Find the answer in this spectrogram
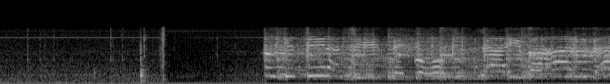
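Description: Two sharp clicks of the Sony TC-40 Tapecorder's keys, then, a little under three seconds in, music with singing starts suddenly, played back from a cassette on the recorder.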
